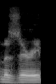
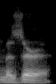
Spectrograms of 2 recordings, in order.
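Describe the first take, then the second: First: It is said the northern way. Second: It is said the local way. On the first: This is how people from the north say it. "those were the people that came from up north" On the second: This is how the speaker's home region says it. "I grew up where they pronounced it Missouri"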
